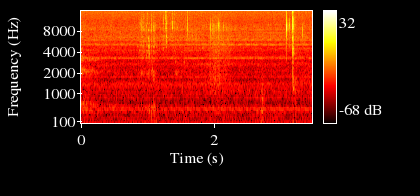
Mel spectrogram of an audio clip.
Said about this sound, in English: Okay, let me tell you. I just want one more sip. Maybe I was just prolonging things so I could have another sip.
